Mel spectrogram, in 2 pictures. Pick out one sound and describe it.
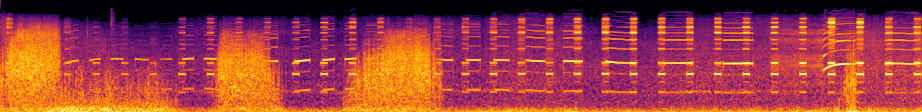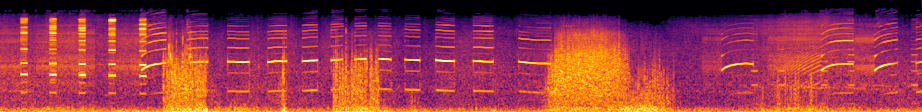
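A flight instrument beeps in quick, pitched pulses.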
